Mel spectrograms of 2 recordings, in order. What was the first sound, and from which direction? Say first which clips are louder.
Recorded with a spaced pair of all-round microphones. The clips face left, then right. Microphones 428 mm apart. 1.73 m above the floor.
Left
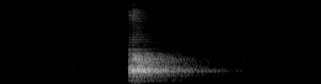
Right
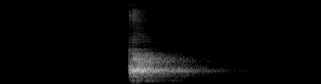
Dripping: right 1 dB; 55° left (ahead or behind).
